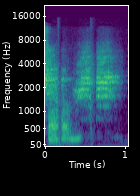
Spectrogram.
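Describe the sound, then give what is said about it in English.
Harsh, raspy squawks from wild parrots, two or three loud grating calls close together, with a person briefly speaking at the very start. “Those are parrots.”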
